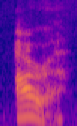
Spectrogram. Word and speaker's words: Ara: Ara. Like aura, but with an R.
